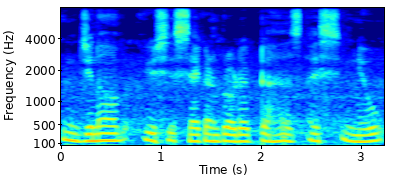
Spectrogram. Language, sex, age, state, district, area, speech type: Kashmiri, male, 18-30, Jammu and Kashmir, Pulwama, rural, spontaneous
